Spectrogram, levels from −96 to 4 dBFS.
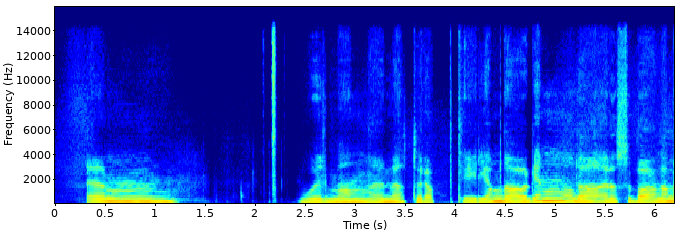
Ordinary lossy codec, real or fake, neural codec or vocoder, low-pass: none; fake; codec, 44.1 kHz, 2.6 kbps, DAC; 14.4 kHz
